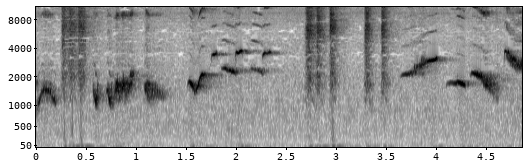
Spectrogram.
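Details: White-rumped shama in full song, intended as therapy for birds that have lost stamina: loud rich whistles, slurred rising and falling notes and harsh noisy bursts in quick alternation.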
